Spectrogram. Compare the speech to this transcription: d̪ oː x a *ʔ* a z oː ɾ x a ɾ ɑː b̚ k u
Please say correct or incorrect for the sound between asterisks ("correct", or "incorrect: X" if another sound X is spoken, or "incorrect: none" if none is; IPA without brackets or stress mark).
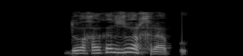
incorrect: k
